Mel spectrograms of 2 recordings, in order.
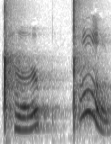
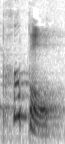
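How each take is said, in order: First: "Purple" broken into pur, pause, pull; teacher sounding out both syllables of "Purple"; split into syllables. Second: Said in the usual way. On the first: Shown as a demonstration. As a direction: say "Purple" in two separate beats. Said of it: "as you say the word". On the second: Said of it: "What about purple".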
